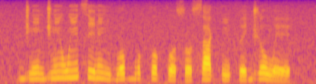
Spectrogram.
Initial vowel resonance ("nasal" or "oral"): nasal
